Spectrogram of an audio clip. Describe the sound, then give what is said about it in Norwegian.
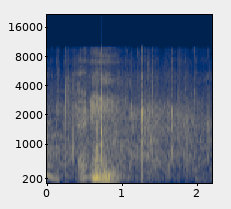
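An audience applauds steadily for those who have attended every Sunday of a series on Nehemiah, a dense patter of many clapping hands with a few sharper claps standing out, and a voice briefly rising over it. “Det er i hvert fall verdt en applaus.”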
